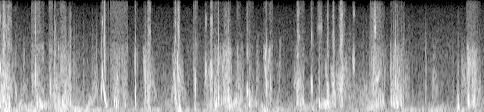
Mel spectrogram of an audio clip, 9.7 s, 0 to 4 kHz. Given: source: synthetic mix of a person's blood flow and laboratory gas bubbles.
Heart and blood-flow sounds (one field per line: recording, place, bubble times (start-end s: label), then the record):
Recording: Doppler ultrasound of blood flow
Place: subclavian vein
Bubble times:
0.00-0.36 s: bubbles
0.61-0.90 s: bubbles
0.97-1.45 s: bubbles
2.00-2.17 s: bubbles
2.20-2.56 s: bubbles
2.69-2.76 s: bubbles
2.85-3.02 s: bubbles
3.46-3.62 s: bubbles
3.86-3.95 s: bubbles
4.09-4.63 s: bubbles
4.72-4.81 s: bubbles
4.92-5.08 s: bubbles
5.26-5.46 s: bubbles
5.92-6.09 s: bubbles
6.19-6.28 s: bubbles
6.34-6.44 s: bubbles
6.49-6.94 s: bubbles
7.04-7.11 s: bubbles
7.42-7.70 s: bubbles
7.79-8.10 s: bubbles
9.32-9.62 s: bubbles
From the record:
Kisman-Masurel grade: 243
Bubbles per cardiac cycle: several, 3 to 8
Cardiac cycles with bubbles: 100%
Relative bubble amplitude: loud (0.450 to 0.775)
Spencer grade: 3 (all of the cardiac periods contain showers or single bubble signals, but not dominating or overriding the cardiac motion signals)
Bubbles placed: anywhere in the cardiac cycle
